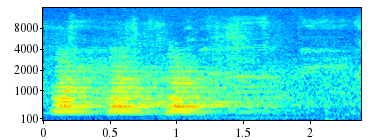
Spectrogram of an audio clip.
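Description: Locomotive air horn sounding three short blasts in quick succession, nearly running together, then fading away after about a second and a half.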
